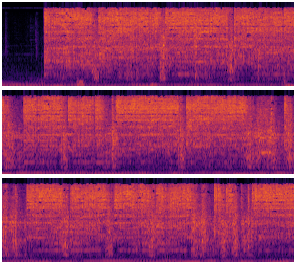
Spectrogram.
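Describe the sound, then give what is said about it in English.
A printer grinds steadily through a page, a continuous mechanical whir with low motor hum and repeated clicks and clunks of the paper feed, starting abruptly and running without a break. “Quite a slow printer, Ed, I'm sorry. Apologies again, it's very slow.”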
